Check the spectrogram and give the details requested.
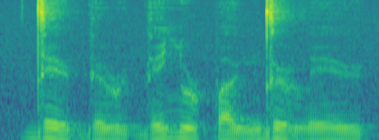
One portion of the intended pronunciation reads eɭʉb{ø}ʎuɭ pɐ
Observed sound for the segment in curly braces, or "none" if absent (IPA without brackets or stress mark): e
